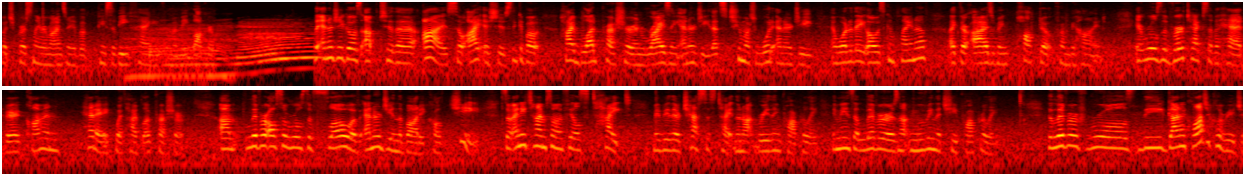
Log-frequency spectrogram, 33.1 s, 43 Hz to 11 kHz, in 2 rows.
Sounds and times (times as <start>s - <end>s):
Speech: 0.0s - 2.9s, 4.2s - 29.8s, 30.5s - 33.1s.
